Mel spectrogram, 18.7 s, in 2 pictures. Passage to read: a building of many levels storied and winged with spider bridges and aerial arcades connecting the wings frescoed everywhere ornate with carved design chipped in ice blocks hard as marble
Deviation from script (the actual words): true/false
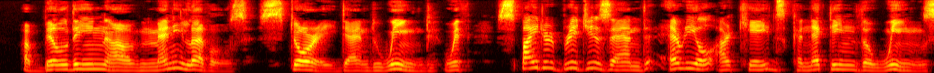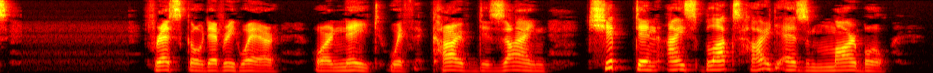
false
